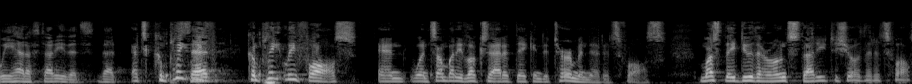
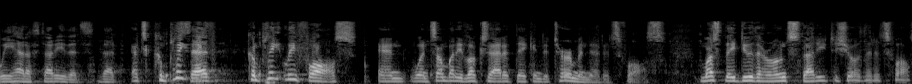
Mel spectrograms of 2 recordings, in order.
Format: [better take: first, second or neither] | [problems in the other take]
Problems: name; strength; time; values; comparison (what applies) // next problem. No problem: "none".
first | noise reduction (neural separator model SepFormer DNS4)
